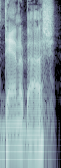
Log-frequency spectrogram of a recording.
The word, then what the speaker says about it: Dana Bash: First, we learned how to pronounce her name. It's Dana Bash.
